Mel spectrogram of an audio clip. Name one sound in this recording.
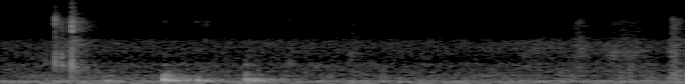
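A painting board is set down on a table with a soft knock.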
